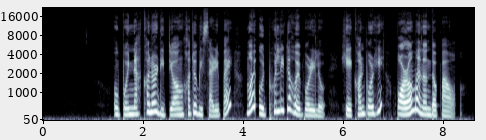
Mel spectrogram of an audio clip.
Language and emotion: Assamese, happy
